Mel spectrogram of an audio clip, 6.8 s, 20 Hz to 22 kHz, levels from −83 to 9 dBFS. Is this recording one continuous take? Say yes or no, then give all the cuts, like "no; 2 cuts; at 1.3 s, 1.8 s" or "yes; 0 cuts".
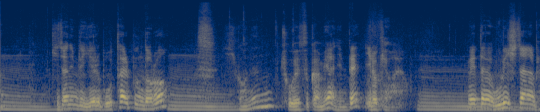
yes; 0 cuts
